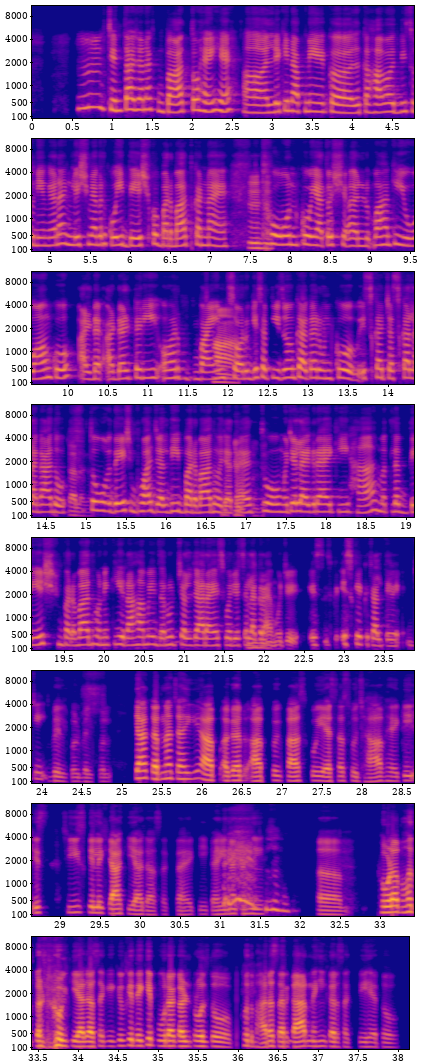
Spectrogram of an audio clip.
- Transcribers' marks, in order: in English: "इंग्लिश"; in English: "एडल एडल्टरी"; in English: "वाइंस"; chuckle; laughing while speaking: "कंट्रोल"; in English: "कंट्रोल"; in English: "कंट्रोल"
- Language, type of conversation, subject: Hindi, podcast, छोटे वीडियो का प्रारूप इतनी तेज़ी से लोकप्रिय क्यों हो गया?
